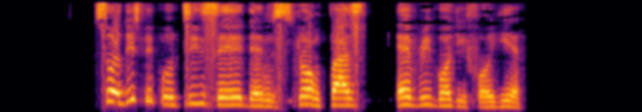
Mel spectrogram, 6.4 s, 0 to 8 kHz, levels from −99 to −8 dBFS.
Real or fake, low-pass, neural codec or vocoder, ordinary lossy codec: real; 7.2 kHz; none; AAC, 32 kbps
